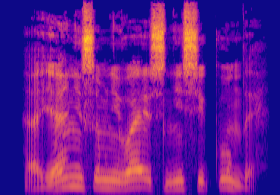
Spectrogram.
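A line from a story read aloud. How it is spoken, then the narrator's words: Gloomy objection. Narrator (Russian): мрачно возразил Бабкин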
